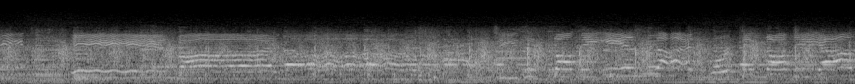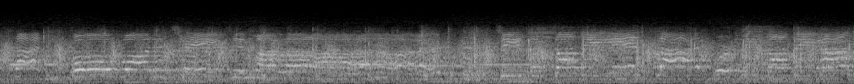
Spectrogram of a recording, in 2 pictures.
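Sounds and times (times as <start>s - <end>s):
congregation clapping along: 0.0s - 17.0s
gospel choir and band: 0.0s - 17.0s
woman singing with vibrato: 0.0s - 17.0s.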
